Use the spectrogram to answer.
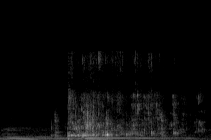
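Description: Liquid poured back and forth between containers to mix drinks: a faint, brief splashing trickle that rises and then thins out, with no talking.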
